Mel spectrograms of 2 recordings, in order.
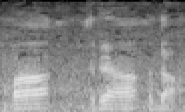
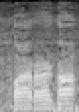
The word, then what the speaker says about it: parada: കത്തലാൻ ഭാഷയിലായിരിക്കും ശരിക്കും വായിക്കേണ്ടത് അതിന്റെ ഉച്ചാരണം പ ര ദ അല്ലാതെ പറട അല്ല പുതിയ ഒരു സ്പാനിഷ് കത്തലാൻ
